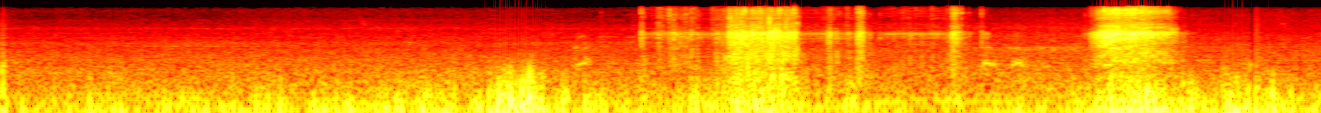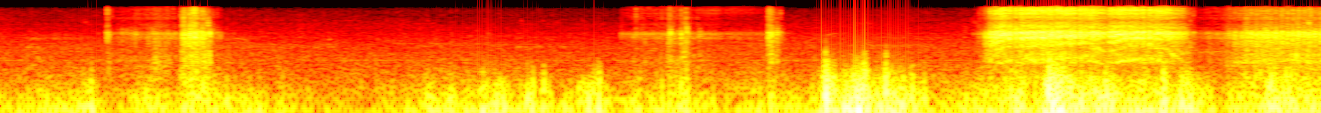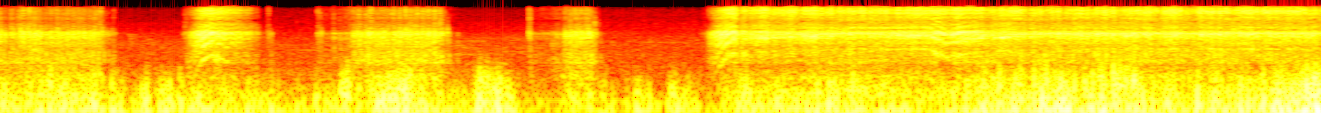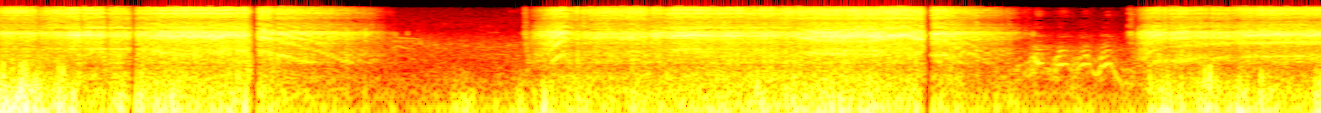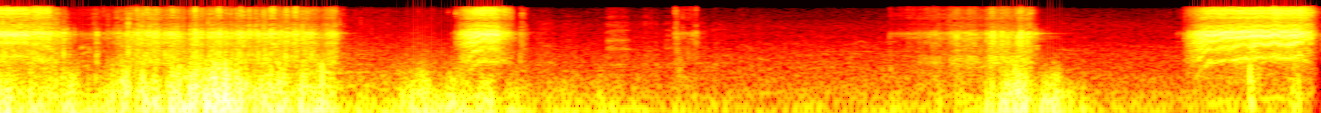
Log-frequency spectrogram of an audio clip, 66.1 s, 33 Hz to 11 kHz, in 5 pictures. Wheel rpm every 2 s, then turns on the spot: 0, 0, 0, 10, 0, 20, 0, 0, 0, 0, 0, 80, 50, 20, 10, 10, 40, 220, 220, 230, 200, 10, 100, 220, 110, 90, 70, 30, 20, 0, 10, 20, 90.
6-8 24-28 52-56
